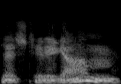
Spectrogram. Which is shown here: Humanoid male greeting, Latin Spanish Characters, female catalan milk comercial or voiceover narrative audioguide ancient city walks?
Humanoid male greeting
